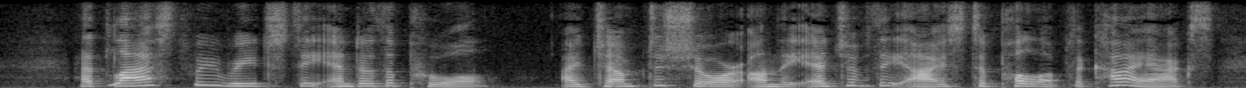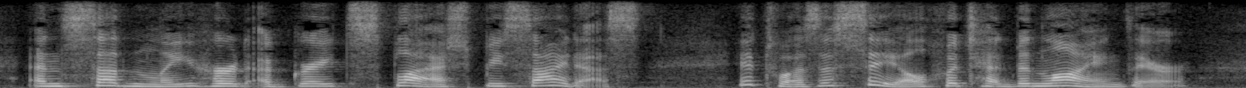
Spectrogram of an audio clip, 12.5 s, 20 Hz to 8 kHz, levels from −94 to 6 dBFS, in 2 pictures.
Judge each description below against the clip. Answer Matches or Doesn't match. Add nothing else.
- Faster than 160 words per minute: Matches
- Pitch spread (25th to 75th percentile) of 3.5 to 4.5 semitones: Matches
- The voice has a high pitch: Matches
